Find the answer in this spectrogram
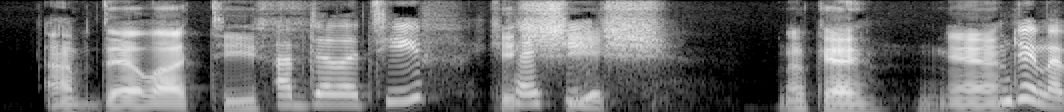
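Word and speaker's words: Abdellatif Kechiche: Abdelatif Keshish.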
